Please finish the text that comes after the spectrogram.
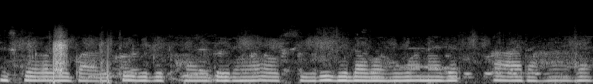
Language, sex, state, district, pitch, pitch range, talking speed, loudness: Hindi, female, Bihar, Gaya, 175 Hz, 175-180 Hz, 160 wpm, -19 LUFS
